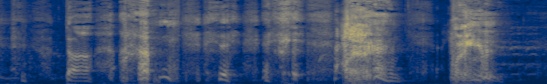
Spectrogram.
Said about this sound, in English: Thank you. You got me coughing.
